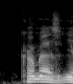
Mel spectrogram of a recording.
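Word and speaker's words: Karmazin: Mel Carmazin. – Carmazin, yeah.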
